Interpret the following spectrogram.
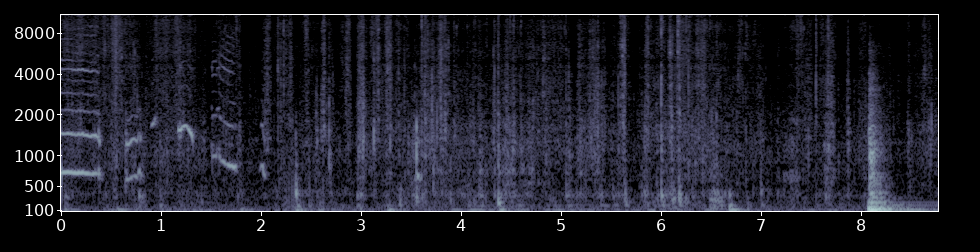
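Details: Labrador Retriever puppies of a field line, 27 days old, cutting teeth and chewing everything. A few high, wavering whimpers open the recording, then quieter rustling, with a sharp loud bump near the end.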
